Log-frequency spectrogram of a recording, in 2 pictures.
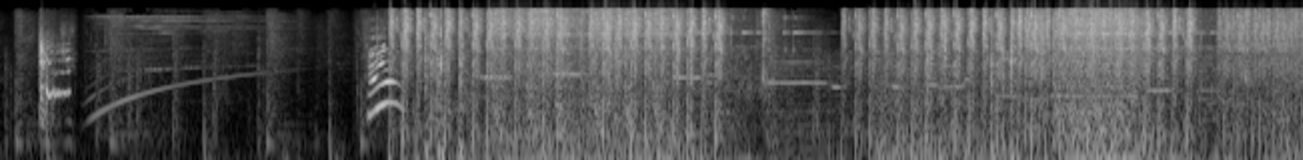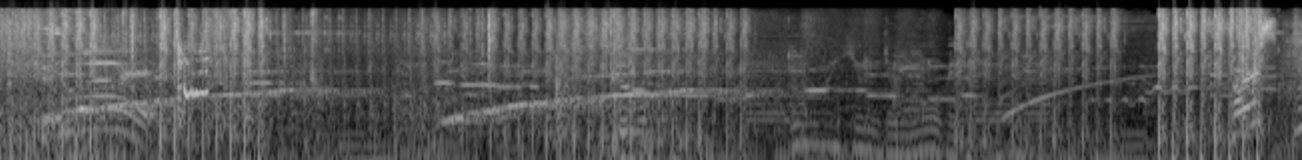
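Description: Rapid automatic gunfire in the Free Fire video game, dense bursts of shots with brief pauses between volleys, loud and close, with sliding sound effects mixed in.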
